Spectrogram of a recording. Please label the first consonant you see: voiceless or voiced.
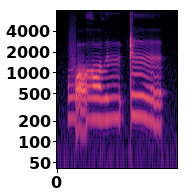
voiced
